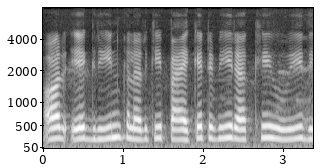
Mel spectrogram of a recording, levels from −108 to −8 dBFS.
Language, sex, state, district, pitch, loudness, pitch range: Hindi, female, Jharkhand, Ranchi, 230 Hz, -16 LUFS, 215-240 Hz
